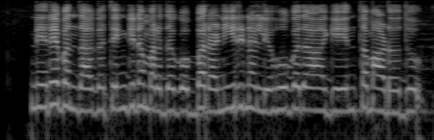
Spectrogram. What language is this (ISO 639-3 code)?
kan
